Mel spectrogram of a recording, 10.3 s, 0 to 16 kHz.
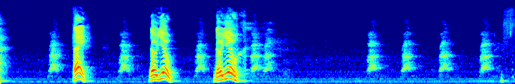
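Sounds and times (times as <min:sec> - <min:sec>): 
dog barking: 0:01.0 - 0:01.4, 0:02.4 - 0:02.8, 0:03.9 - 0:04.3, 0:04.9 - 0:05.6, 0:07.3 - 0:10.0
speech: 0:01.5 - 0:01.8, 0:03.0 - 0:03.6, 0:04.2 - 0:05.0.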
